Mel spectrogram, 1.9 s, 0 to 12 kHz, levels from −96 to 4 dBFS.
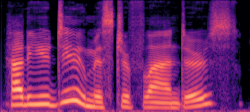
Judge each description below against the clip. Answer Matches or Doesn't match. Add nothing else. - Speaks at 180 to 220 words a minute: Doesn't match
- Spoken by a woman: Matches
